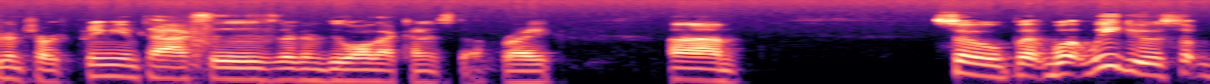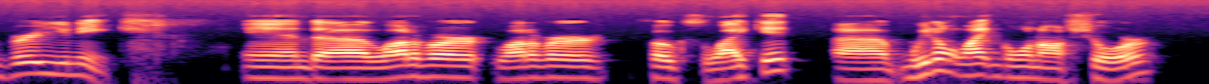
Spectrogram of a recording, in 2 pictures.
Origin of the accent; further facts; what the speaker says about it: California, United States; moved away as an adult; also born or lived in Washington, D.C.; I grew up in California.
